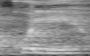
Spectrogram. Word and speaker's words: colher: Você vê que a escrita é igual, homógrafo, só que a pronúncia é diferente. Um é fechado, o outro é aberto.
